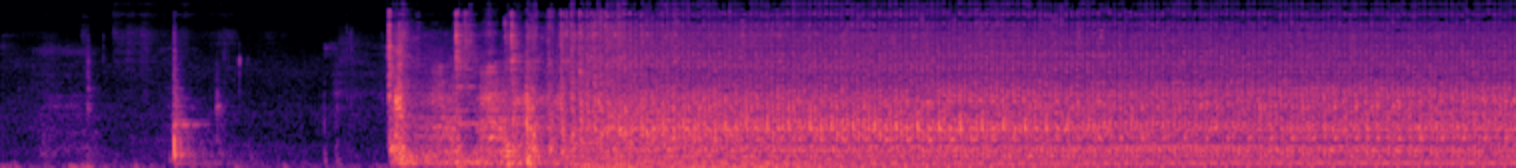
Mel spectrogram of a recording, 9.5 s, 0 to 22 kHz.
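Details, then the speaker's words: Massey Harris 555 diesel tractor after repair for water in the oil, oil pressure 35 psi, gauge line leaking; cranks briefly, catches at once and settles into a steady, even idle with no knocks or misses; normal diesel start and idle. "But yeah, she's back up and running. We'll see here in the next couple of days how if water and oil stay separated. That would be nice. I'll start it up here while I have you guys with me"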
